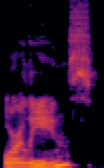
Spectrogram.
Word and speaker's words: Orleans: Over to Orleans. Sound familiar? – Love it. – So, and this is the pronunciation, even though New Orleans or New Orleans can be said in other ways.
